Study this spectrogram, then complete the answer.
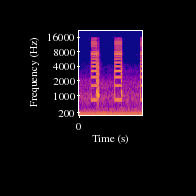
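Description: A metal detector sweeping over a buried target gives three evenly spaced, sharp electronic beeps, close and clear over a low steady hum.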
